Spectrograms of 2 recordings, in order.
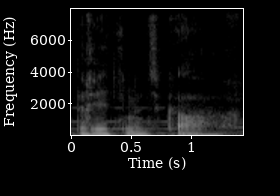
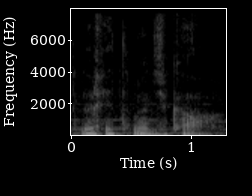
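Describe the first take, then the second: No difference in how they are said.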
